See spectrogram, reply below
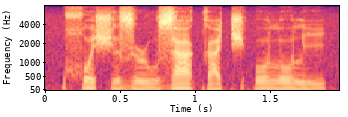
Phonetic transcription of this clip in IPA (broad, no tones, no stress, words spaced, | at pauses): χʷə ʃɯzɹuzakat͡ʃ | ololi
